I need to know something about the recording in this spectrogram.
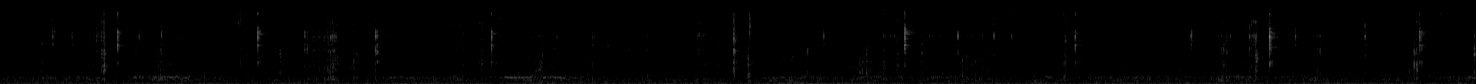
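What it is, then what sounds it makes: Dry soap bar being shaved. A metal blade shaves a thin remaining piece of a dry, blue painted soap bar, making a series of quiet, crisp, bright scraping cuts. Each short slice stops dry with no ring, spaced irregularly over a soft hiss.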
